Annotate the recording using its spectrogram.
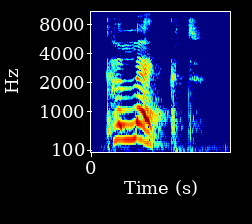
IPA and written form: kəˈlɛkt (collect)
